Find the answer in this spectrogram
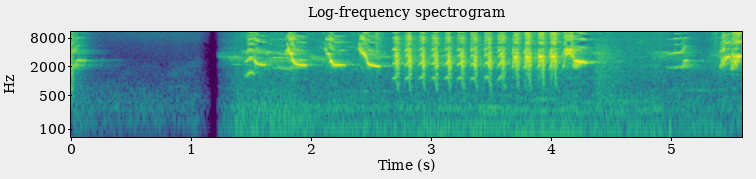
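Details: After a second of quiet, a black-winged myna gives a few slurred descending whistles, then a fast rattle of about a dozen crisp repeated notes, then more short whistles. The recording serves as a tutor to stimulate lazy mynas.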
